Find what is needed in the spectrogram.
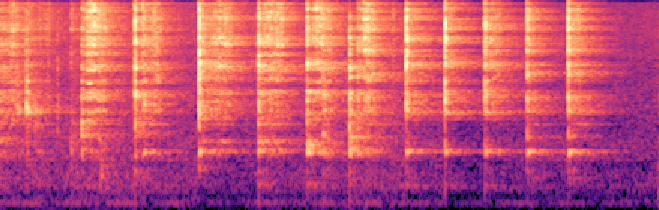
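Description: A ceramic plate clinking repeatedly against the rim of an aluminium cooking pot as spices are knocked off it into the pot. There are about a dozen clinks, roughly three a second, each ringing briefly.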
